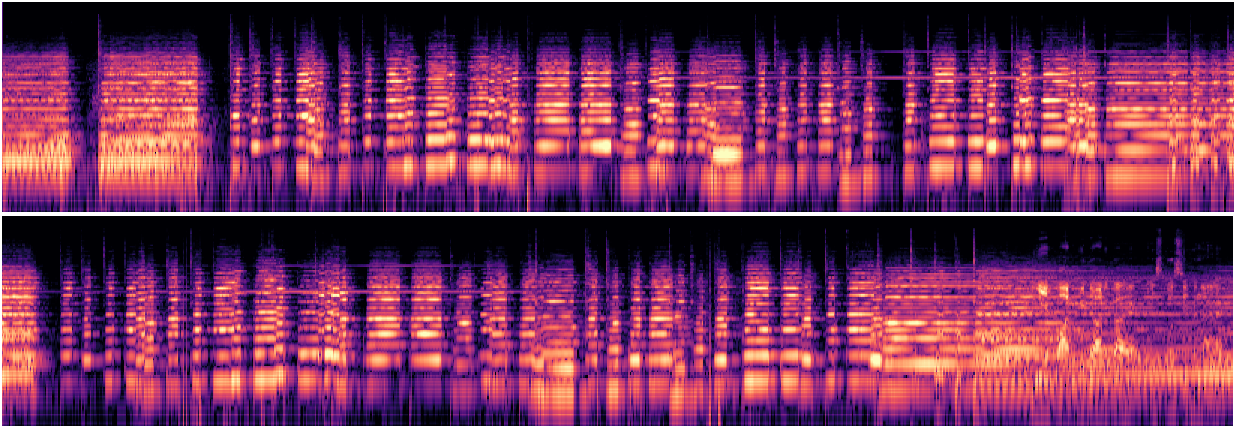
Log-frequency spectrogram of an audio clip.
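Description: Harmonium played with quick, short, detached notes, imitating a guitar's picked part, with held chords at the start, about halfway through and near the end.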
